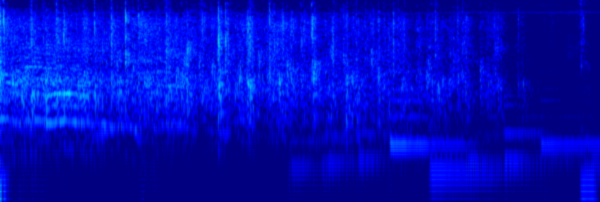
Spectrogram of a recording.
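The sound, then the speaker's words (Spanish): A large church audience applauds loudly and steadily for God Almighty, a dense wash of clapping while sustained organ or keyboard tones swell underneath in the second half. “Vamos a darle un aplauso fuerte al, al Dios Todopoderoso.”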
